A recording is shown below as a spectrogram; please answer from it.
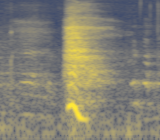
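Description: A woman's sigh into a handheld microphone: one breathy exhale about a second in, opening with a short falling vocal tone.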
